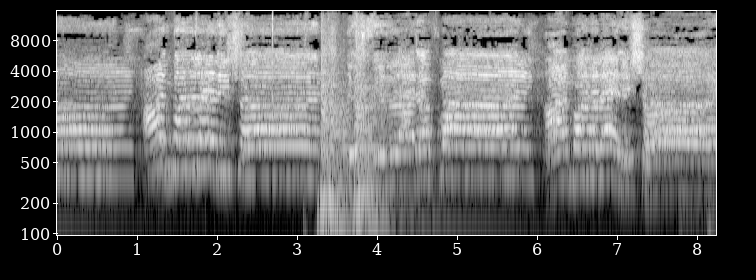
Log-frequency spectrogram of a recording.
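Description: Children's choir singing in long held notes, each phrase a second or two, over a musical accompaniment with a steady low bass.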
